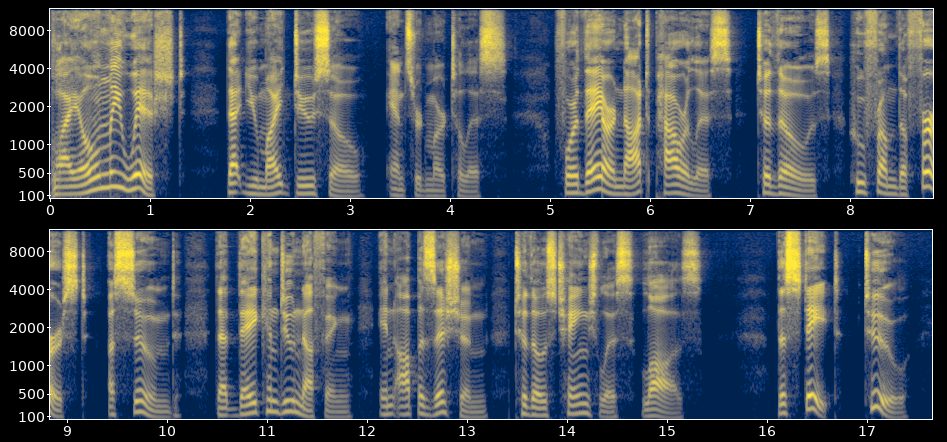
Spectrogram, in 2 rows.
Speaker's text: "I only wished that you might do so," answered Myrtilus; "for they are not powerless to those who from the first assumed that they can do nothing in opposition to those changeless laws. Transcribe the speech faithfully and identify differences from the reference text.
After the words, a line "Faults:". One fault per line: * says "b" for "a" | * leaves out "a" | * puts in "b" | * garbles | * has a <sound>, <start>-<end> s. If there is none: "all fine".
"I only wished that you might do so," answered Myrtilus; "for they are not powerless to those who from the first assumed that they can do nothing in opposition to those changeless laws. The state, too
Faults:
* puts in "The state too"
